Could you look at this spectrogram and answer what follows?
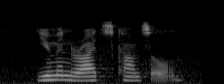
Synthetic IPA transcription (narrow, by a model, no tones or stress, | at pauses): juːmə̃nɹaɪtskʰãʊ̃nsə̰lˠ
